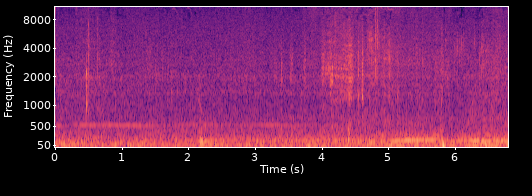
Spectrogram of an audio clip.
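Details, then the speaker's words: BMW cabin after door seals were replaced to cure creaking, crawling over a steep twisting ramp: steady low rumble with no creaks or groans, the quietest since new. "Silent. That is amazing. That is awesome. I've never heard it so quiet since the day that I got it."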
